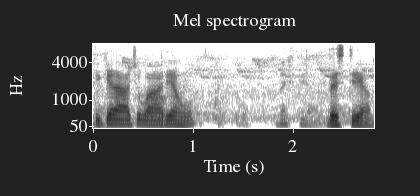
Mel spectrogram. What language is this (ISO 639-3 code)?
kas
